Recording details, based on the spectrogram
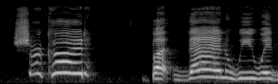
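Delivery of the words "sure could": high, squeaky playful reply; a sudden squeak of glee. Real, not acted. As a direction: pop up high and bright. Teacher answering her own question.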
